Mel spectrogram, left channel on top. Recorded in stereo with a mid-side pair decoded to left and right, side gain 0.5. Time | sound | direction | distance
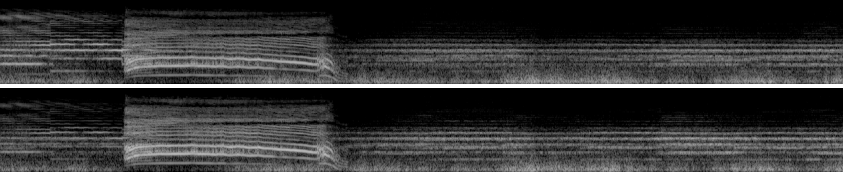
1.2 | a scream | 20° right | ?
